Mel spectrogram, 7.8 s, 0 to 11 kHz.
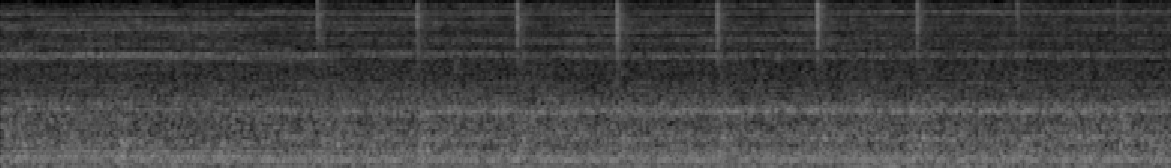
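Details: Laser treatment of a congenital Nevus of Ota around a female patient's eye, third session, about 20% reduced, using 1064 Q-switched and tattoo-removal lasers: sharp, evenly spaced pulse clicks, roughly 90 a minute, over steady machine hum.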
